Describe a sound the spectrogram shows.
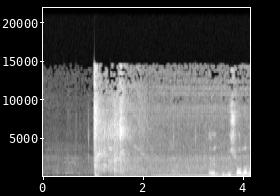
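A car engine starts up and settles into a steady low idle.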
